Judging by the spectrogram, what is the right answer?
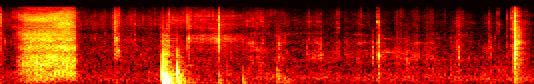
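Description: Workbench handling sounds: a short rasping hiss of under a second, then a sharp knock as a metal aerosol can is set down on the wooden bench, followed by light clicks and rustling of small parts.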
